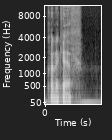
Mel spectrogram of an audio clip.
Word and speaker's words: CONCACAF: CONCACAF.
